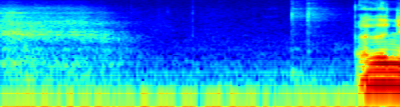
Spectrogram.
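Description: A single faint mouse click about one and a half seconds in, then a man's voice begins.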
